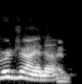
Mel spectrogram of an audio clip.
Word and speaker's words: Regina: Regina in Regina in the Regina the city that rhymes with fun and uh we're sity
